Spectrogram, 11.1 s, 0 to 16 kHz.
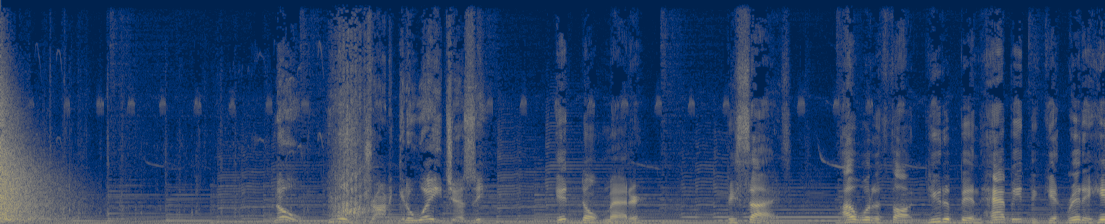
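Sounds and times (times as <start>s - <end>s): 
gunshot: 0.0s - 0.8s
speech: 3.7s - 6.5s, 7.2s - 11.0s.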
